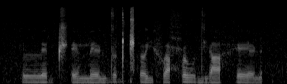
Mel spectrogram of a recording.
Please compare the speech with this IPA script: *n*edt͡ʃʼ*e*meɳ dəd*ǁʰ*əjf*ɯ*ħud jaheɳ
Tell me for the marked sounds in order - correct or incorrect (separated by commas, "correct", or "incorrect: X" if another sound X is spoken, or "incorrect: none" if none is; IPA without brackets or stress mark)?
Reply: incorrect: lː, correct, correct, incorrect: ə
